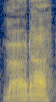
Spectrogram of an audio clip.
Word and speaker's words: Merda: Aus Köln geht es in die USA zur Soul-Rock-Band aus Detroit, Michigan, Black Murder, geschrieben M-E-R-D-A, ausgesprochen in Englisch wie Mörder, also in Deutsch Mord.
